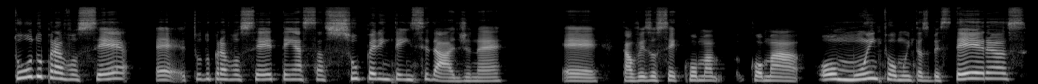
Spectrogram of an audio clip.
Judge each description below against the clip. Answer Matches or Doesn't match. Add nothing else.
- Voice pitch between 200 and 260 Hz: Matches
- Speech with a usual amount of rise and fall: Matches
